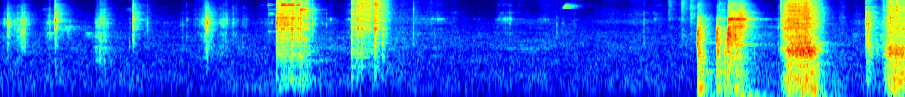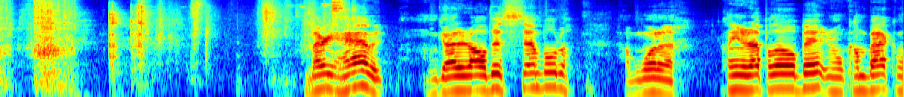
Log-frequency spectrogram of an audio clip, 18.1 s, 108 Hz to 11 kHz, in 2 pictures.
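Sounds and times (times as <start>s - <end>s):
small metal parts clattering: 2.0s - 4.0s, 6.8s - 12.8s.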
